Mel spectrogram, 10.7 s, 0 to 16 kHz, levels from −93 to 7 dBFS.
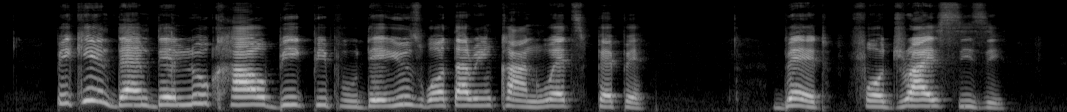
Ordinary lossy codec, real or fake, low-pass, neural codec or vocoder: none; fake; 14.4 kHz; vocoder, 48 kHz, 128 mel bands, Vocos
